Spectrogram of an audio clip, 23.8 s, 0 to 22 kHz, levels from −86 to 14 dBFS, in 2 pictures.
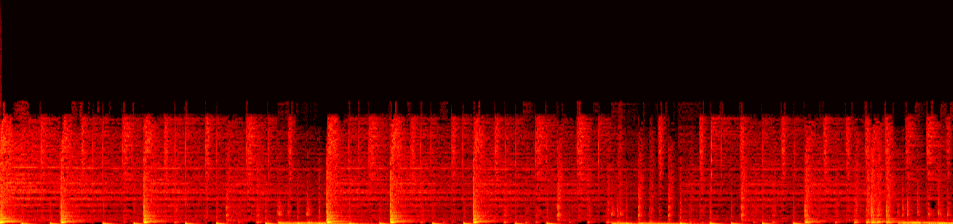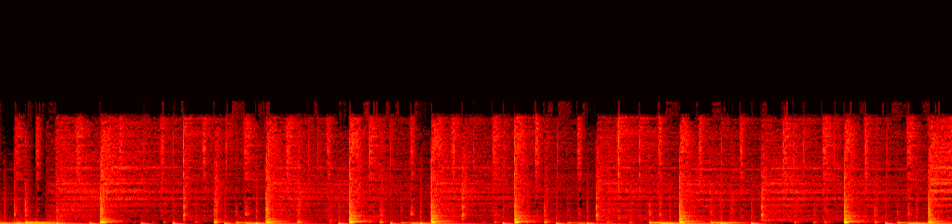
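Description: From start to finish the music sounds dull, with nothing above 12 kHz, and two kinds of coding grit overlap. That layered texture points to transcoding between lossy codecs, likely an MP3 stage around 40 kbit/s re-encoded to Opus near 32 kbit/s. The second encoder spends its bits reproducing the first one's damage, adds its own, and keeps the low cut-off.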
